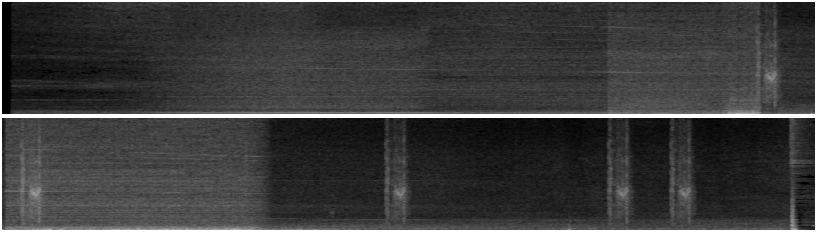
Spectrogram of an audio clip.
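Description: Outdoor ambience: a low steady hum swells over several seconds, then a loud stretch of rushing noise follows, with five sharp clicks spread through the second half.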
